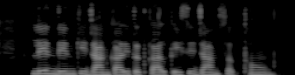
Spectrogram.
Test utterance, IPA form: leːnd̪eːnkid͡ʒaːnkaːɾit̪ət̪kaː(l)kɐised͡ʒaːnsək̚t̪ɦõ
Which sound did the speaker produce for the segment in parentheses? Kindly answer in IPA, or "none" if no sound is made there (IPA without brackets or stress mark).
l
